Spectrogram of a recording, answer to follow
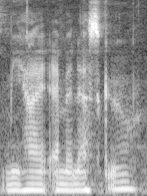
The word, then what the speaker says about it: Mihai Eminescu: It's Mihai Eminescu. I totally butchered it.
